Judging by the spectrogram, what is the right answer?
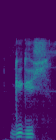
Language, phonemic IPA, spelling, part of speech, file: French, /ɡy.ɡys/, gugusse, noun, Fr-gugusse.ogg
- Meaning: twit (foolish person)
